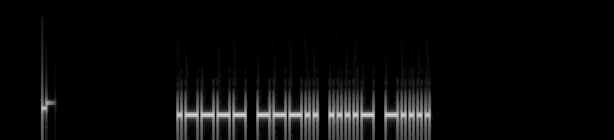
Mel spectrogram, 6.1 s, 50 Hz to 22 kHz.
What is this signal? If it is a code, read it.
Morse code, heard as a keyed tone, about 30 wpm, 700 Hz. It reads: 1846
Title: Numbers - Contest Style - 4-Digit 30wpm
